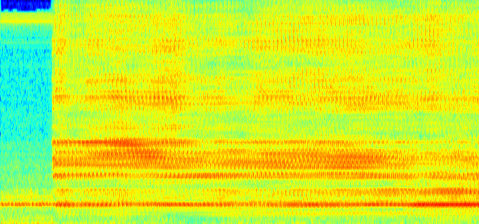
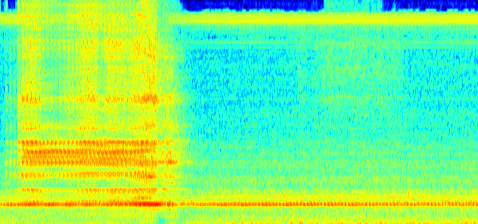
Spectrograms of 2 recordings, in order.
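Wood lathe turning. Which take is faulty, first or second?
second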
